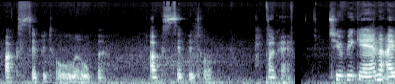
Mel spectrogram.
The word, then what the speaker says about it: occipital: It's pronounced occipital lobe.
